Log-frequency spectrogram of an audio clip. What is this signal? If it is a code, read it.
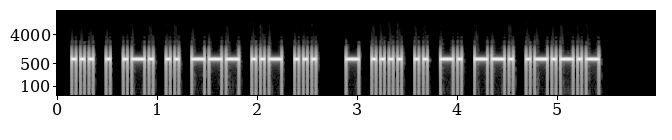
Morse code, heard as a keyed tone, about 28 wpm, 700 Hz. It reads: SERIOUS THING.
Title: Sentences from Top 1500 Words 28wpm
